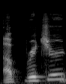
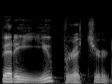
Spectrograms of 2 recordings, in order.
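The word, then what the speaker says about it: Betty Uprichard: It's actually pronounced Betty Youp Richard. Youp Richard fit right into there, Greg. That's right. Betty Youp Richard. Youp Richard, okay. That's how the British actually say it now.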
